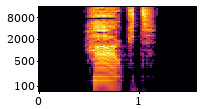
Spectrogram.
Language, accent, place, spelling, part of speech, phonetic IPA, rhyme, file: German, Germany, Berlin, hakt, verb, [haːkt], -aːkt, De-hakt.ogg
- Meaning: inflection of haken: 1. second-person plural present 2. third-person singular present 3. plural imperative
